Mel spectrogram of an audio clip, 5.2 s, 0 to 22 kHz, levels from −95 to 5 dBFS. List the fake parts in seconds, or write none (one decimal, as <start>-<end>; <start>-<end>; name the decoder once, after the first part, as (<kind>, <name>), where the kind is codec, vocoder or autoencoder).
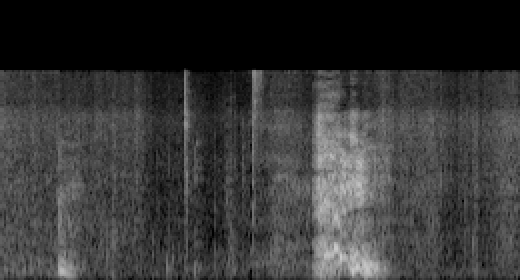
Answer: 0.0-0.6 (vocoder, Vocos); 2.2-4.4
